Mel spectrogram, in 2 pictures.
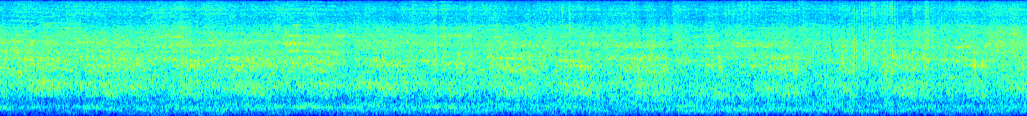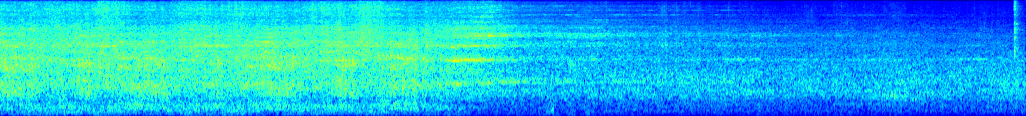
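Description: SNCF intermodal freight train's wagons, loaded with road semi-trailers, rolling past with loud steady wheel-and-rail noise. The noise falls away suddenly about fifteen seconds in as the last wagon clears, leaving a fainter steady noise.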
